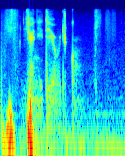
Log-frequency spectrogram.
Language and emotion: Russian, neutral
